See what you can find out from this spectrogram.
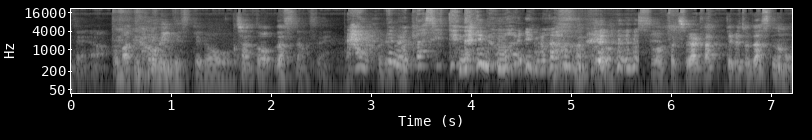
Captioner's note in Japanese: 笑い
